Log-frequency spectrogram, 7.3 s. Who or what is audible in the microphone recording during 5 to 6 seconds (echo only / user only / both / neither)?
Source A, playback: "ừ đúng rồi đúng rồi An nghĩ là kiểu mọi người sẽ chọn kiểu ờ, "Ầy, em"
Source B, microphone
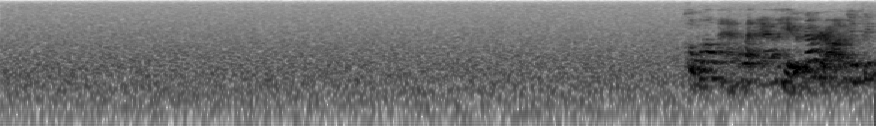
user only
